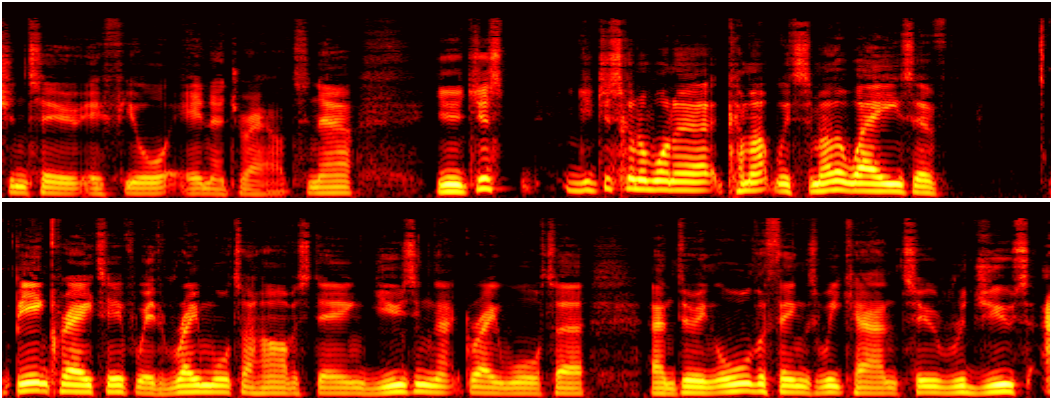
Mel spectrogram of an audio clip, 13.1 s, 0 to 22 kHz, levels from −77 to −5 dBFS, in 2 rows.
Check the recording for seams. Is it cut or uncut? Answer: uncut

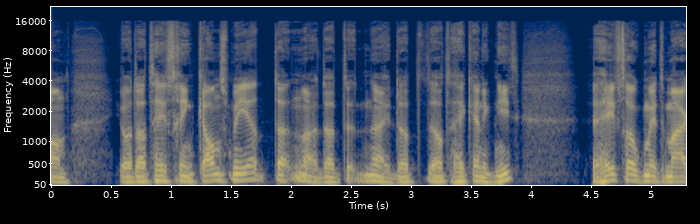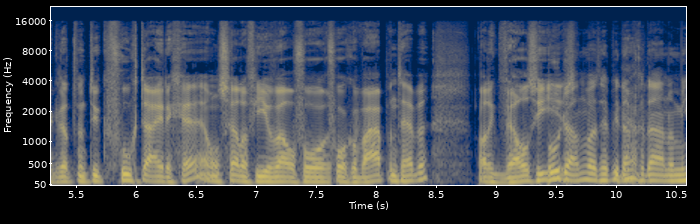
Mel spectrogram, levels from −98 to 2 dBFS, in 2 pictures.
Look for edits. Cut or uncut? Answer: cut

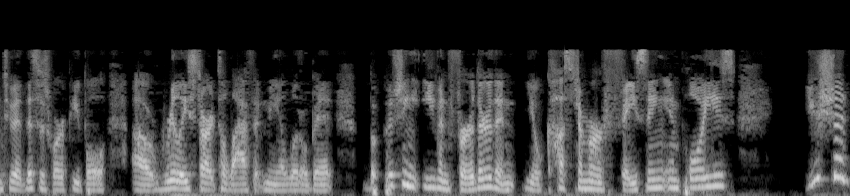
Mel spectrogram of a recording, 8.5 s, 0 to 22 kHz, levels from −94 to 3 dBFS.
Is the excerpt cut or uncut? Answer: cut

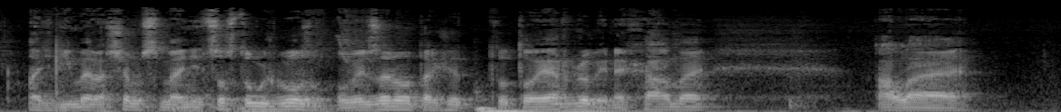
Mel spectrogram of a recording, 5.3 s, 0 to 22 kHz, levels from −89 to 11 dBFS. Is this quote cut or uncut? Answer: cut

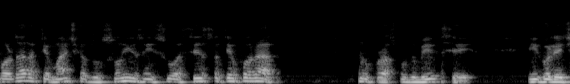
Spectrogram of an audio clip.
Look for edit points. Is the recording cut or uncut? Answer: cut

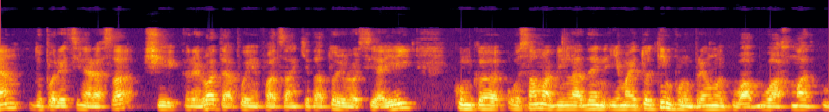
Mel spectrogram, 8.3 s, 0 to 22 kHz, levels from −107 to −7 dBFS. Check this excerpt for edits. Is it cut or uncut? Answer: uncut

